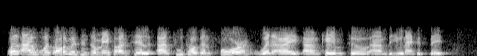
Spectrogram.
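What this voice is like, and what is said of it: Jamaican accent. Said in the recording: “your Jamaican accent”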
